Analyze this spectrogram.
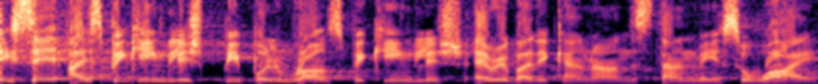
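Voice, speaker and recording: In an Italian accent, a woman speaks at a fairly quick pace and a medium pitch. Audible room echo and noticeable background noise are present. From Italy. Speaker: food studies educator. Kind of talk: conference talk.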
